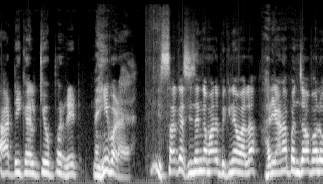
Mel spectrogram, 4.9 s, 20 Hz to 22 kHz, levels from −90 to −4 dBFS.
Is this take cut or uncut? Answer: cut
